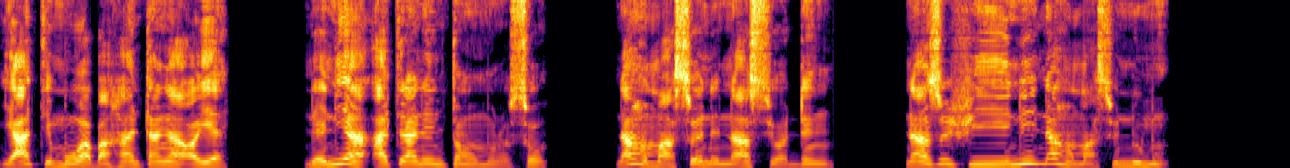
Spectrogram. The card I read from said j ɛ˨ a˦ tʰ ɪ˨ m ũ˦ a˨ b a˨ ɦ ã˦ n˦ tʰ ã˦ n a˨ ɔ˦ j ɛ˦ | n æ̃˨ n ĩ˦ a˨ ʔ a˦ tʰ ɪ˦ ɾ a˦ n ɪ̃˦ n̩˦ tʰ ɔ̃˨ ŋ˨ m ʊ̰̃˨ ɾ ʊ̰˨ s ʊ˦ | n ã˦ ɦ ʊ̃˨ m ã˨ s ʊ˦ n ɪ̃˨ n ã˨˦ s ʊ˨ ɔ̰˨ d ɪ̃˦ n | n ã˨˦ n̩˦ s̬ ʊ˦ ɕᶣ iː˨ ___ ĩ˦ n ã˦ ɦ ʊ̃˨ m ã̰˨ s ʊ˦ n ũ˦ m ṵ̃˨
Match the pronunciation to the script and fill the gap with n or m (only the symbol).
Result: n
